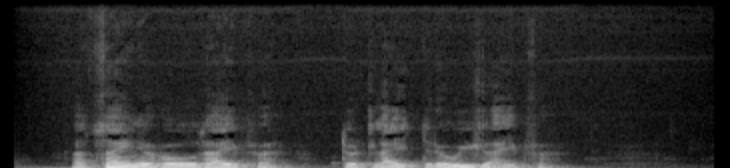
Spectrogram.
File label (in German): haag spruch soapfa, sennwalder dialekte; Ich werfe dir einen Stein ans Bein, damit du nicht mehr nach Hause kannst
